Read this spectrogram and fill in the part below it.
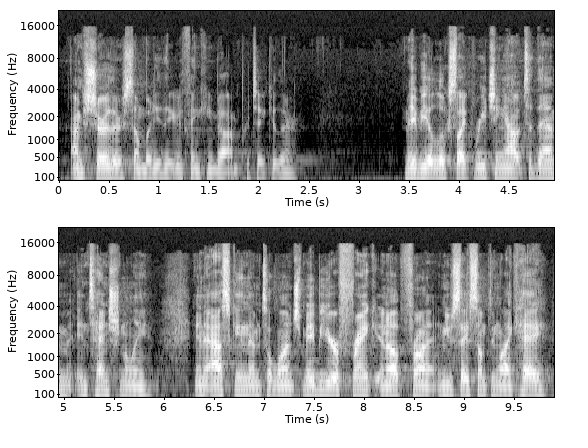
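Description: Earnest pastor guy at a lectern, mid-pitch voice, sound rings out in a big room. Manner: earnest, gesturing preacher who quotes scripture. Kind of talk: sermon. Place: church stage behind a lectern, indoors. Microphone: headset mic. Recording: long hall reverb.

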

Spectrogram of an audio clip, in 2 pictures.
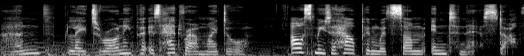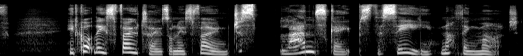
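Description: An actress playing a blunt teenage sister, chatty and wry, in an audio drama monologue. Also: female voice, mid-range voice, lively intonation, unhurried, a little mellow, slightly rough, no room sound, soft background music. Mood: matter-of-fact.

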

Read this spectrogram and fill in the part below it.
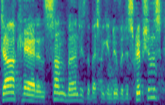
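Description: Man playing higher-voiced British police detective. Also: animated, brisk, close to an everyday voice. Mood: dour, businesslike. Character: keen, grumbling subordinate police detective. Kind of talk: British radio drama acting.

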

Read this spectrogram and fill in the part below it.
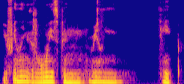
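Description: A man voicing a sweet, naive, cheerful young daemon friend in an intimate audio roleplay, with soft, breathy speech and gentle, halting rambling. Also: mid-range voice, flat delivery, no room sound, exaggerated voice. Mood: gentle, reassuring. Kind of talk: intimate audio roleplay acting, one-sided conversation.

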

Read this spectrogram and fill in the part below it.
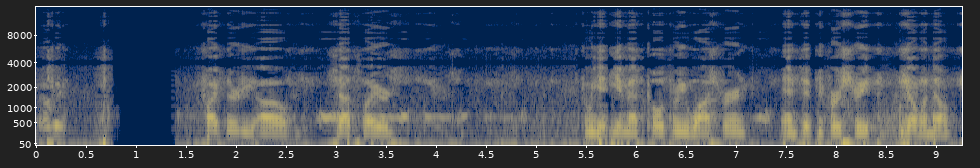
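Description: A man's voice: mid-range voice, fairly even intonation, a little slow, long pauses. A man, a police officer, giving terse, urgent reports over the radio with call signs. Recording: hissy police radio transmission.

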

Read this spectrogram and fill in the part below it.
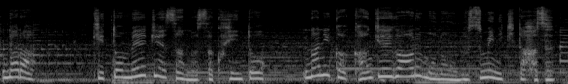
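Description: An actress playing a polite, timid young woman artist doing detective work in an anime game, speaking softly and hesitantly. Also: high voice, lively intonation, moderate pace. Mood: thoughtful, explaining. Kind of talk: Japanese anime game voice acting. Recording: music behind the voice.

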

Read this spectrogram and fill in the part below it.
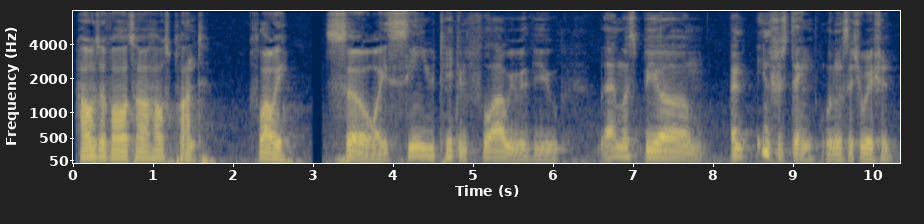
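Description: A man's voice: mid-range voice, lively intonation, unhurried, darkish tone. A man casually reading out fan questions for a comic dub.

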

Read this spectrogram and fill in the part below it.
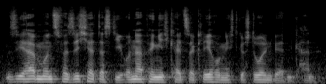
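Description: A man's voice: lowish voice, racing, darkish tone, a little hiss or hum, lightly acted. Man acting a nervous, wisecracking young sidekick. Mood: dry. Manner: sarcastic, stammering when agitated. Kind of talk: German film dubbing.

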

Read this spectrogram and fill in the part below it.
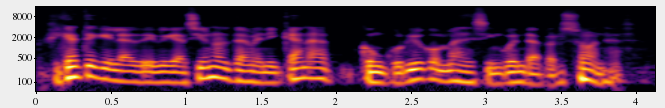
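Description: A man in his sixties with a Uruguayan accent, reminiscing in a measured, hesitant way as a guest in a radio interview. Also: fairly low pitch. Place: small radio studio. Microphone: close studio microphone on a stand.

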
